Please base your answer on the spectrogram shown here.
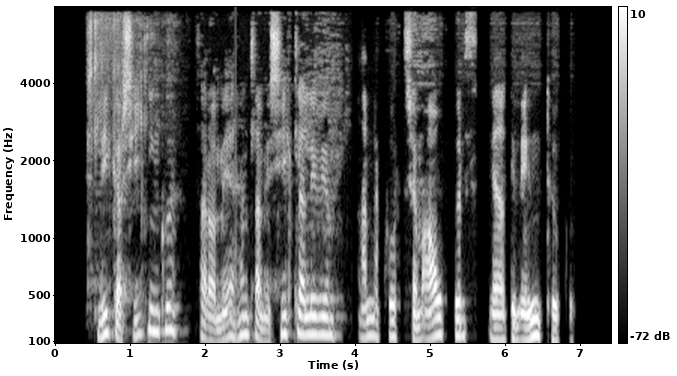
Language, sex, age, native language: Icelandic, male, 40-49, Icelandic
